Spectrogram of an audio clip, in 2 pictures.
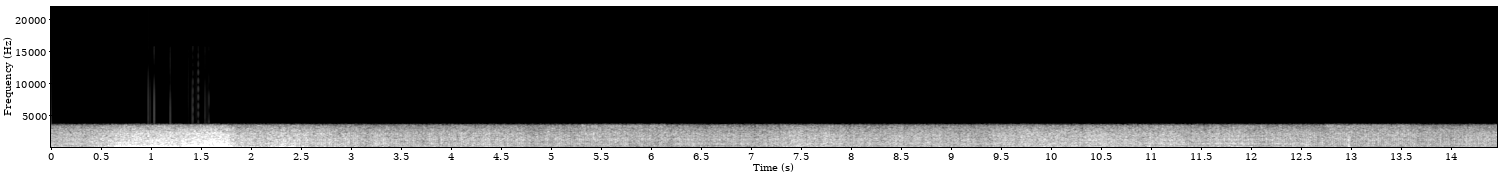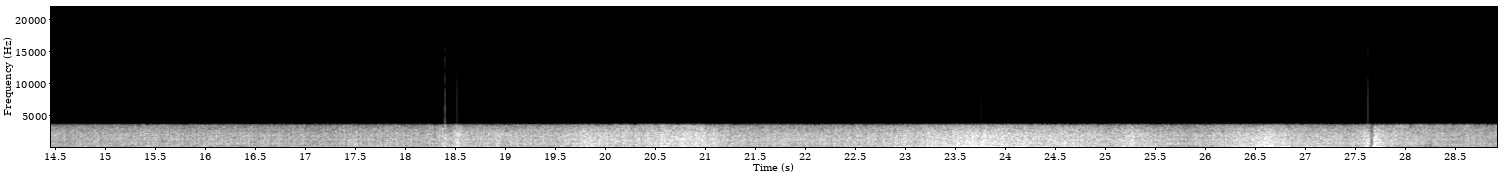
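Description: Mini Talon's electric pusher motor and propeller running steadily in flight, a steady hum over rushing air, heard through the low-quality onboard video-link audio. Gusts of low wind rumble come and go in the second half.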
